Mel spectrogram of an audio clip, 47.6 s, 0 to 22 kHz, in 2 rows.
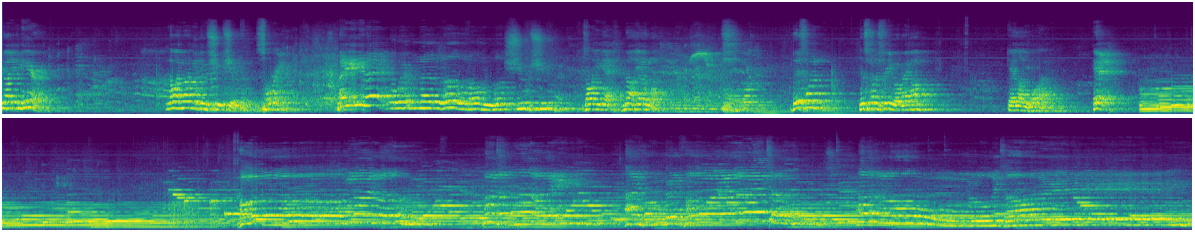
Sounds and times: Speech: 0:01.7 - 0:05.8, 0:10.0 - 0:13.3, 0:19.4 - 0:22.4
Music: 0:13.5 - 0:17.8, 0:22.6 - 0:47.6.

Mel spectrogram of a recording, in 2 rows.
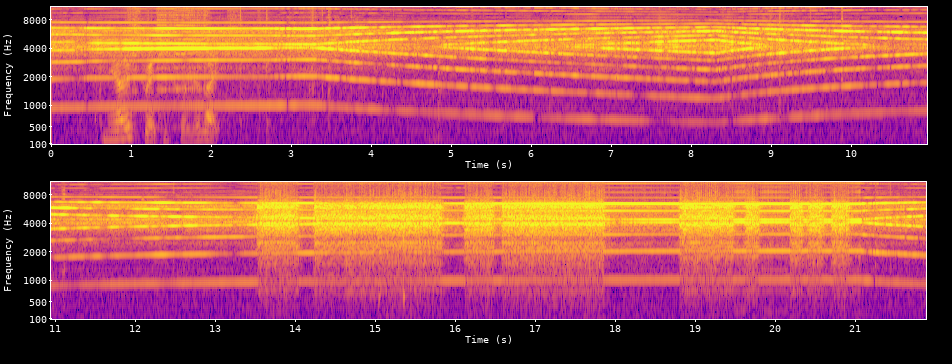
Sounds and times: Fire engine, fire truck (siren): 0:00.0 - 0:21.8
Inside, small room: 0:00.0 - 0:21.8.

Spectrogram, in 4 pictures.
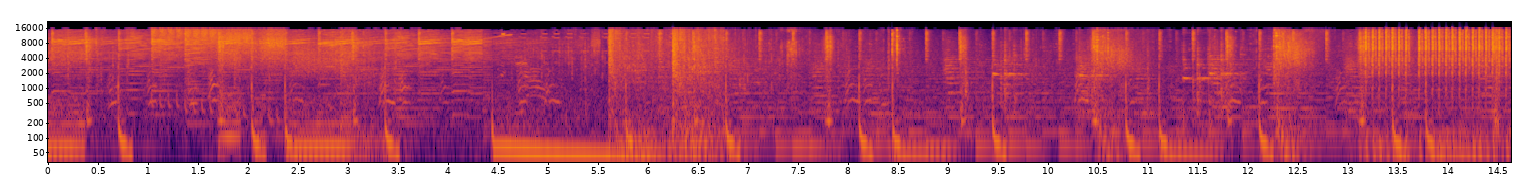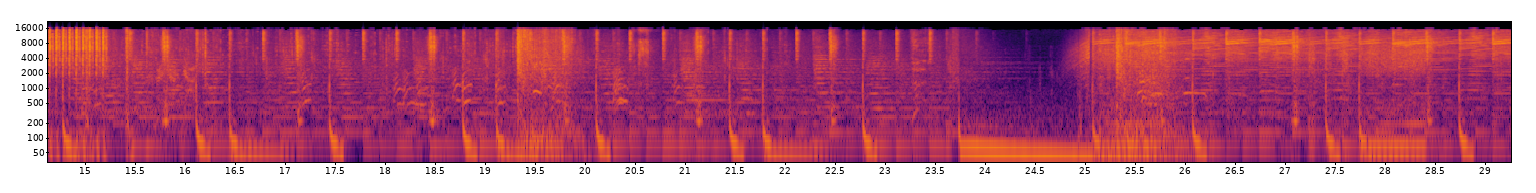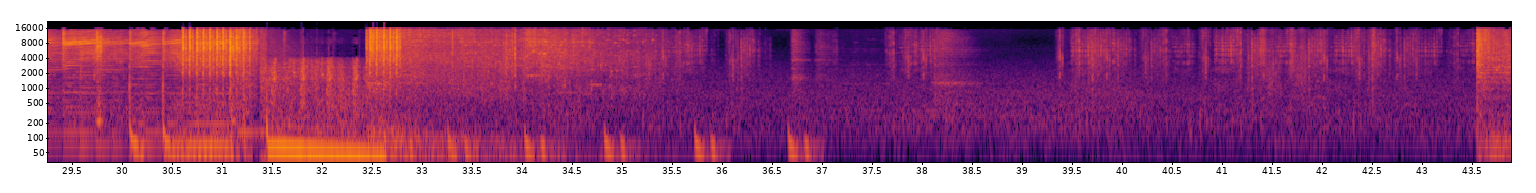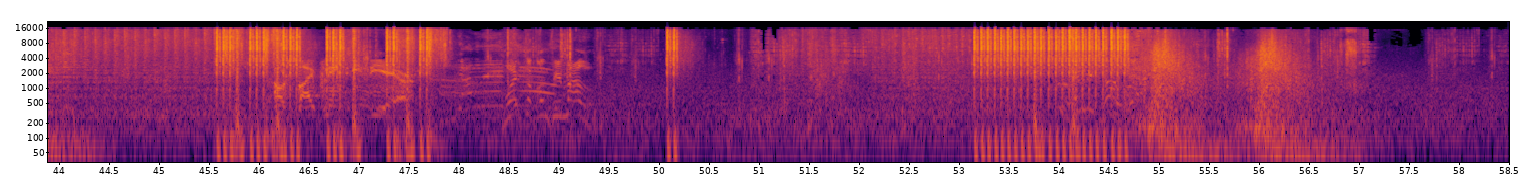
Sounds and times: Music: 0:00.0 - 0:32.8
Outside, urban or manmade: 0:00.0 - 0:58.5.

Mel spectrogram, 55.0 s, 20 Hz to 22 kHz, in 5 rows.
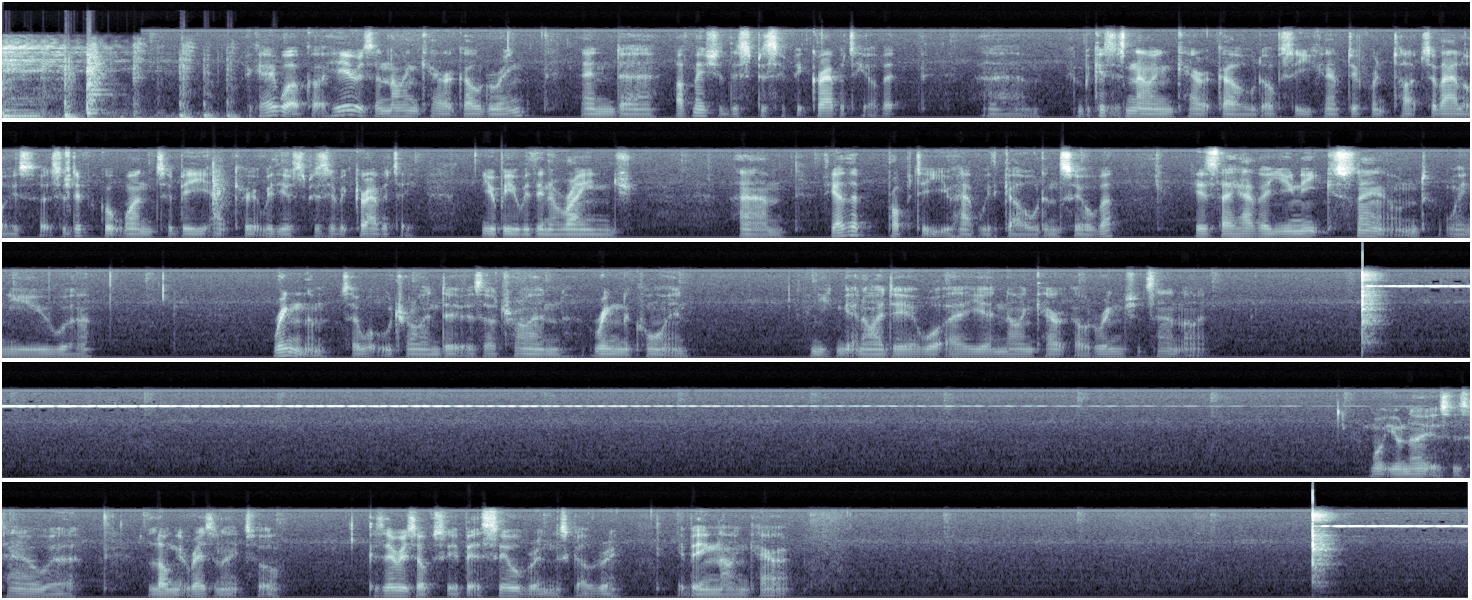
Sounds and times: Speech: 0:01.8 - 0:15.8, 0:16.5 - 0:22.8, 0:24.0 - 0:27.2, 0:28.0 - 0:31.2, 0:43.1 - 0:50.1
Ping: 0:32.2 - 0:42.4, 0:53.9 - 0:55.0.

